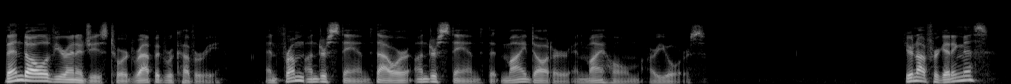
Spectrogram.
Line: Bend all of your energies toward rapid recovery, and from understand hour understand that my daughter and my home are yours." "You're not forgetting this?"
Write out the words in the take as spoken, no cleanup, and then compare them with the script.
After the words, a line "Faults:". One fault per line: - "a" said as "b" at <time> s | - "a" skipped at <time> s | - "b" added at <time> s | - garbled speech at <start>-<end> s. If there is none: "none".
Bend all of your energies toward rapid recovery, and from understand hour understand that my daughter and my home are yours." "You're not forgetting this?"
Faults:
none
